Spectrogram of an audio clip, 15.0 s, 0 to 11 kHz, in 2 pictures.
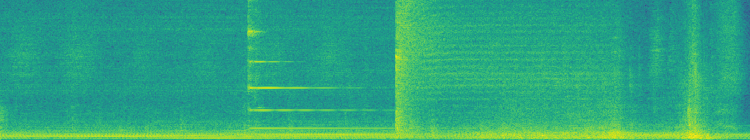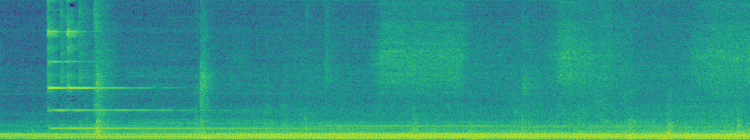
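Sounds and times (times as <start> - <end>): train doors sliding shut: 0.0 - 15.0
chime: 2.5 - 4.1, 8.0 - 10.1.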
